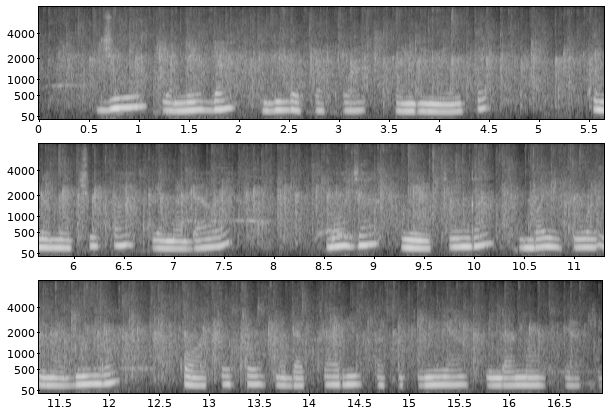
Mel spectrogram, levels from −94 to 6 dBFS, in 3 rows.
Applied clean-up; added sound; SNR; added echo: none; Applause; 8 dB; none.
